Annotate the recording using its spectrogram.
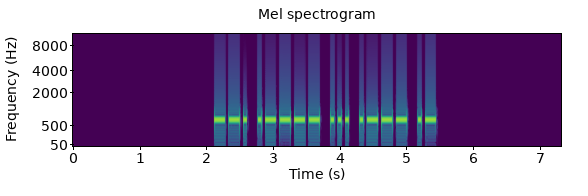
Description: Morse code, heard as a keyed tone, about 22 wpm, 700 Hz. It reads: G1SJA
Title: DXCC-100 Call Signs - 5 Characters - Repeated 2x - 22wpm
